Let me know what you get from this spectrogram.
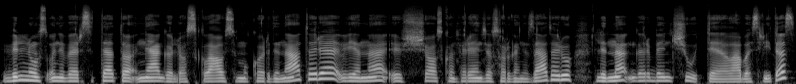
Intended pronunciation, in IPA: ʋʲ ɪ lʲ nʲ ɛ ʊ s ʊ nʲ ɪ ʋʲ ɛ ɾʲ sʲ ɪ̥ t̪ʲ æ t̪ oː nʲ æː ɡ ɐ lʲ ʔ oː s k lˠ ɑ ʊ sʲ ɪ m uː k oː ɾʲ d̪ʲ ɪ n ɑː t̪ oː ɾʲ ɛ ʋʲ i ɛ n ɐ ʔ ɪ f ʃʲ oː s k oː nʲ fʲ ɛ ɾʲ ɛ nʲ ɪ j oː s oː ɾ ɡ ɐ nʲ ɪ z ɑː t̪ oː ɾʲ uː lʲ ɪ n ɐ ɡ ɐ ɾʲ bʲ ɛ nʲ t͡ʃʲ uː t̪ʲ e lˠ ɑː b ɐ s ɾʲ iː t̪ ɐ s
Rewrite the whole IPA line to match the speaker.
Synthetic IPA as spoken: ʋʲ ɪ lʲ nʲ ɛ ʊ s ʊ nʲ ɪ ʋʲ ɛ ɾʲ sʲ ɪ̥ t̪ʲ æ t̪ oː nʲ æː ɡ ɐ lʲ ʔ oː s k lˠ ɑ ʊ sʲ ɪ m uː k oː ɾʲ d̪ʲ ɪ n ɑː t̪ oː ɾʲ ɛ ʋʲ i ɛ n ɐ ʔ ɪ ʃ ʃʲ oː s k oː nʲ fʲ ɛ ɾʲ ɛ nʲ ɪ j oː s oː ɾ ɡ ɐ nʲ ɪ z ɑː t̪ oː ɾʲ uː lʲ ɪ n ɐ ɡ ɐ ɾʲ bʲ ɛ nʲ t͡ʃʲ uː t̪ʲ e lˠ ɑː b ɐ s ɾʲ iː t̪ ɐ s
